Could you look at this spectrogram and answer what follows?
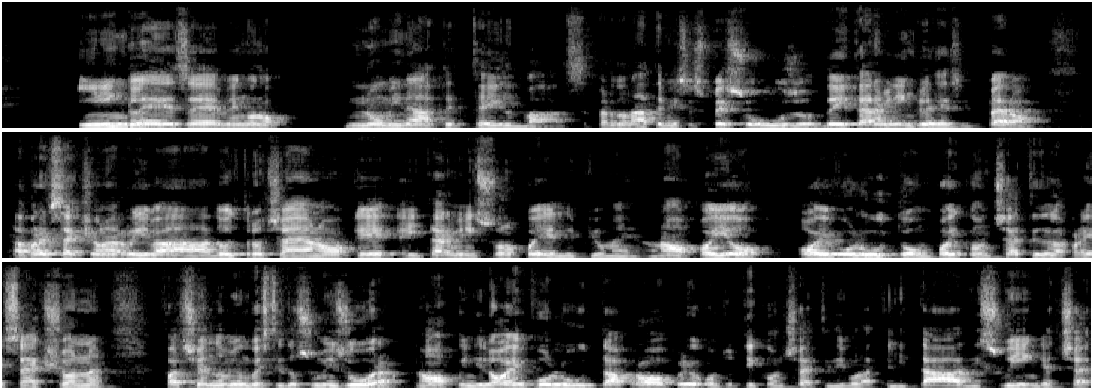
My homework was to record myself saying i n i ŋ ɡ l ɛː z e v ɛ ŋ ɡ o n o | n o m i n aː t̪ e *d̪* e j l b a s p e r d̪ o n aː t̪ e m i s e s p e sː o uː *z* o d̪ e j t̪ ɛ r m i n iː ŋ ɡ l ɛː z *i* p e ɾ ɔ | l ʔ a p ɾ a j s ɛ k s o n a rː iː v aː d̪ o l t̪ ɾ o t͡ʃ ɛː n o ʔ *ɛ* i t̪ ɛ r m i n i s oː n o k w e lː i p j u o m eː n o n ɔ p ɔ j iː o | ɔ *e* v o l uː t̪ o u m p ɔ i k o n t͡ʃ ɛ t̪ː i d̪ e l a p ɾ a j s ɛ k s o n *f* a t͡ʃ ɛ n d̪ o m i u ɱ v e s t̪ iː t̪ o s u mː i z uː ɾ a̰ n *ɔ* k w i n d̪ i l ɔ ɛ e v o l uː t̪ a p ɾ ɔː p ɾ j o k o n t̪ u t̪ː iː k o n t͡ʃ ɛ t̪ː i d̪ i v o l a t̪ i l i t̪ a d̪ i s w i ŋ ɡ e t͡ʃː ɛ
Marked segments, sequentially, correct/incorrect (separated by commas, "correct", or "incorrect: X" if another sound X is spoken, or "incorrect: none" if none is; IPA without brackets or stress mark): incorrect: t̪, correct, correct, incorrect: e, correct, correct, correct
